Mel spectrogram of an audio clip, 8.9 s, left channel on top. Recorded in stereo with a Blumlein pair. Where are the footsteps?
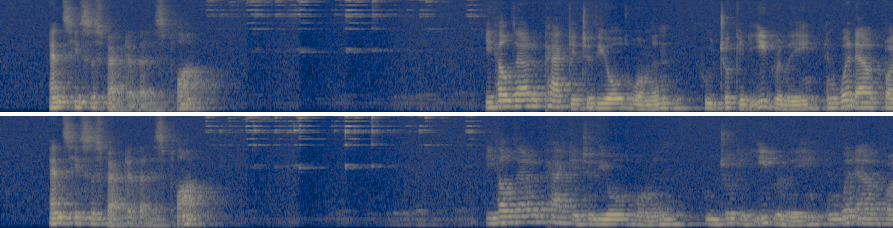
I don't hear footsteps.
